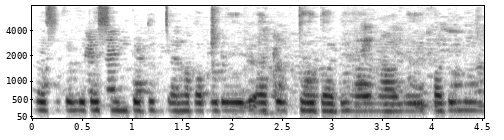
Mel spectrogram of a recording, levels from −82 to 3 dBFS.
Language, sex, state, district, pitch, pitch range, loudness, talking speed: Bengali, female, West Bengal, North 24 Parganas, 220 Hz, 205-225 Hz, -17 LUFS, 135 wpm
